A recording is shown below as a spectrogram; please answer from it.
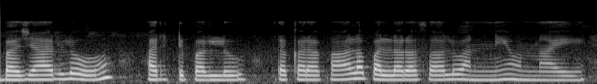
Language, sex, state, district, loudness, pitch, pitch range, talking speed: Telugu, female, Telangana, Hyderabad, -16 LUFS, 215 Hz, 210-230 Hz, 70 wpm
